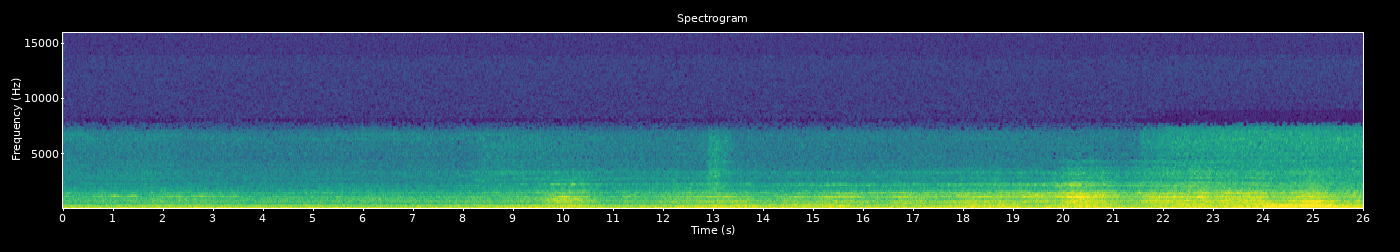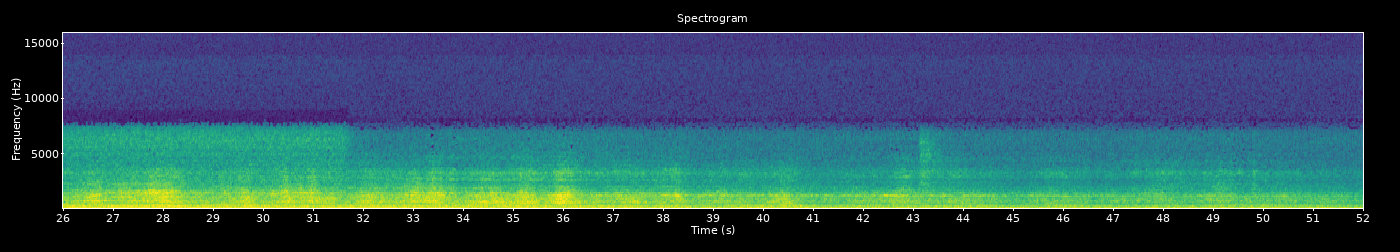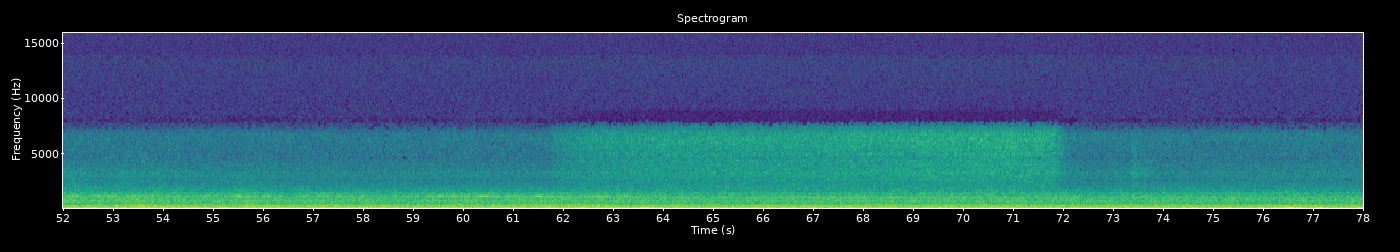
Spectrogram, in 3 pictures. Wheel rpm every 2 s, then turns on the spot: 0, 0, 0, 0, 0, 0, 0, 0, 0, 0, 0, 0, 0, 0, 0, 0, 0, 0, 0, 0, 0, 0, 0, 0, 0, 0, 0, 0, 0, 0, 0, 0, 0, 0, 0, 0, 0, 0, 0.
none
